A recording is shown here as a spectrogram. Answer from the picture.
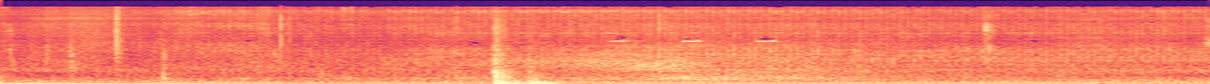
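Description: A car door shutting with a heavy thump about three seconds in, followed by three short high beeps from the car about half a second apart, over a steady low rumble.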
